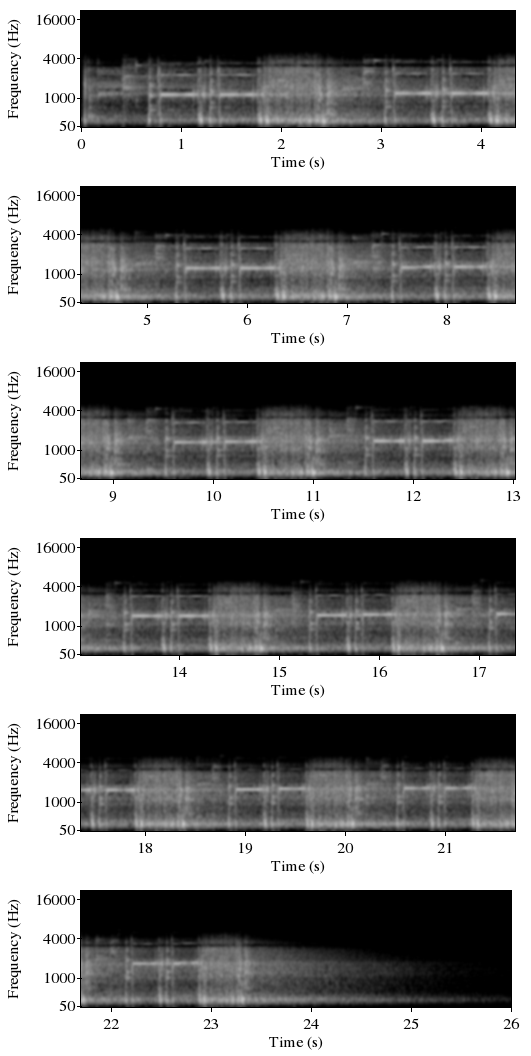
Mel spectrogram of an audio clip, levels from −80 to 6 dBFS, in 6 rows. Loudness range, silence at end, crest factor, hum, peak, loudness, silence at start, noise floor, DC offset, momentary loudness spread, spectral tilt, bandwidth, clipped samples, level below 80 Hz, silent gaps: 2 LU; 1.45 s; 18 dB; none; -2 dBFS; -21 LUFS; 0 s; -63 dBFS; under 0.1%; 8 LU; -8.5 dB/octave; 5 kHz; under 0.1%; -64 dBFS; none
